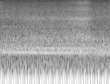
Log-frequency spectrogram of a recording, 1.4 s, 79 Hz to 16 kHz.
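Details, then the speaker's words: 2012 Can-Am Spyder RT-S SE5 running: steady mid-pitched hum of the ACS air suspension pump over low pulsing engine beat, topping up air that old systems weep out; normal. "Hear the old ACS pump. Don't have to worry about that. I heard it before when I was getting it on my bench cuz these old systems, they just they just weep out air."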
